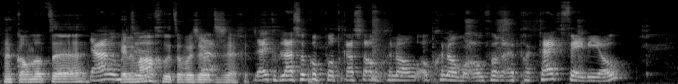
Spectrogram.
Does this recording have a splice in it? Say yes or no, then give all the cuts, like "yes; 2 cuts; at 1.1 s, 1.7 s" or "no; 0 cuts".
no; 0 cuts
